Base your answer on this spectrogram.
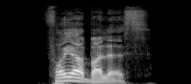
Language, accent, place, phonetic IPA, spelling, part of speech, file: German, Germany, Berlin, [ˈfɔɪ̯ɐˌbaləs], Feuerballes, noun, De-Feuerballes.ogg
- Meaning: genitive singular of Feuerball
